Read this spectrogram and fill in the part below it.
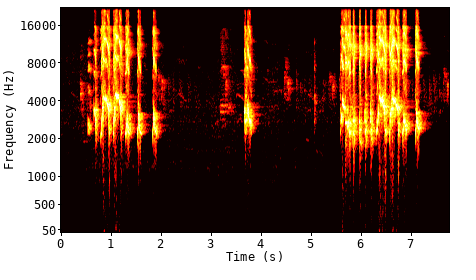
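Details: Singing orange-headed thrush, used to train other birds to sing: two loud bursts of fast chattering notes and bright whistles, separated by a single short phrase and quieter gaps.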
